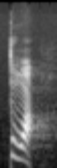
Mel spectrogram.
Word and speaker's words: त्वा: ठीक है, कई बार आप लोग जब इसका उच्चारण करते हैं तो कई बार कतवा कह देते हैं, क्योंकि त्वा नहीं बोल पाते या नहीं समझ में आता, तो इसको आपको बोलना है त्वा।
